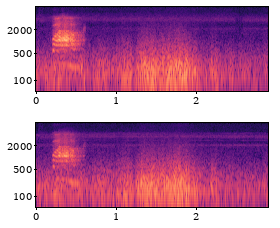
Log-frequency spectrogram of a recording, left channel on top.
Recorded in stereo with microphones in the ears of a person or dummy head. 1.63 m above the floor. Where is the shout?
30° left (ahead or behind).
